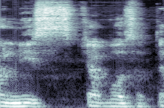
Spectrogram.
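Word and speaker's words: gneiss: दूसरा लिख सकते हो नीस। क्या बोल सकते हो, नीस। यहाँ पे जी साइलेंट है, इसको क्या बोला जाता है, नीस बोला जाता है, ठीक है।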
